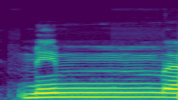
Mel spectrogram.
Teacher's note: کے ساتھ پڑھیں گے مم میم کے بعد الف ہے تو میم کے اوپر جو زبر ہے اس کو ایک الف کے برابر کھینچ کر پڑھیں گے تاکہ الف کی اواز نکل ائے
